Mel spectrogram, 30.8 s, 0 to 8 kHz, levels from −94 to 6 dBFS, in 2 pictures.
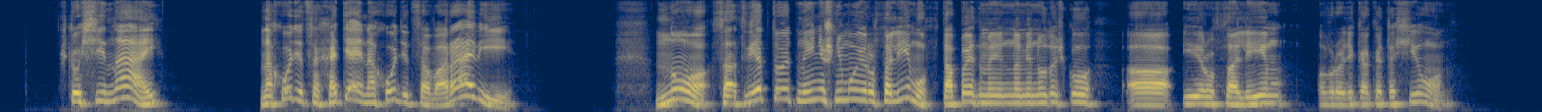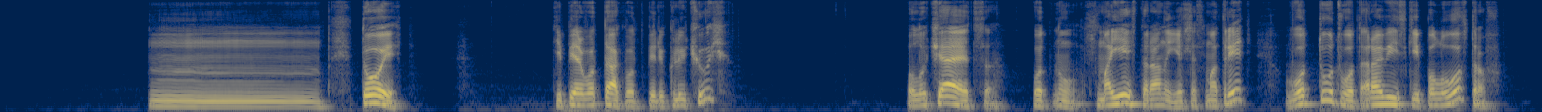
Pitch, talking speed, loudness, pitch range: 140 Hz, 80 wpm, -19 LUFS, 105-165 Hz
